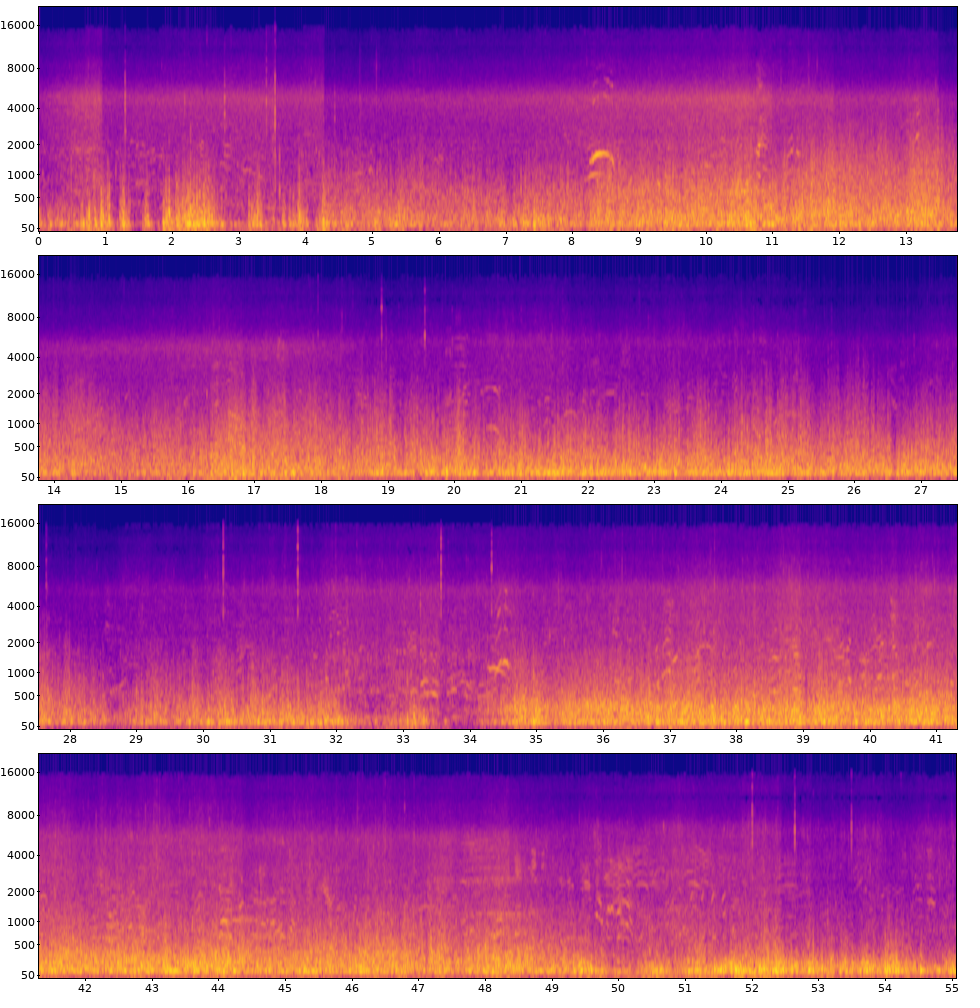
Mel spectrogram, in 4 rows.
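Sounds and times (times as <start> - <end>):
small waves washing onto shore: 0.0 - 55.0
wind buffeting microphone: 0.0 - 55.0
distant voices calling out: 30.8 - 52.5.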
